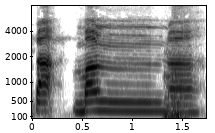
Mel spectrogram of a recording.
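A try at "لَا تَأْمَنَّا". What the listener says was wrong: Iya, terus yang lain.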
